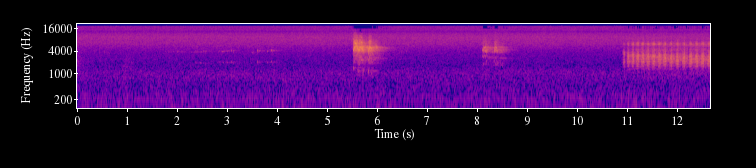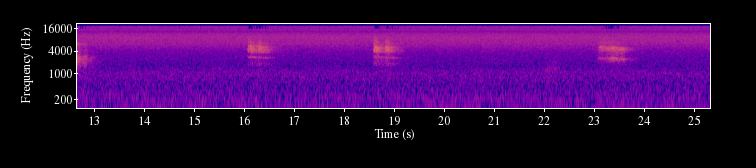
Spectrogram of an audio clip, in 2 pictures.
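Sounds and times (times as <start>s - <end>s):
lesser kestrel calling: 5.5s - 6.2s, 8.1s - 8.6s, 10.9s - 13.0s, 16.1s - 16.6s, 18.6s - 19.1s, 23.1s - 23.8s.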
